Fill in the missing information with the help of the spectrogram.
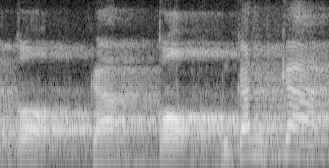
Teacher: huruf yang letak-letaknya itu berdekatan banget nah termasuk ini ka sama qo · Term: mutaqariban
